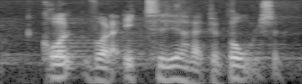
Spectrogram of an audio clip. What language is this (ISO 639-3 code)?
dan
